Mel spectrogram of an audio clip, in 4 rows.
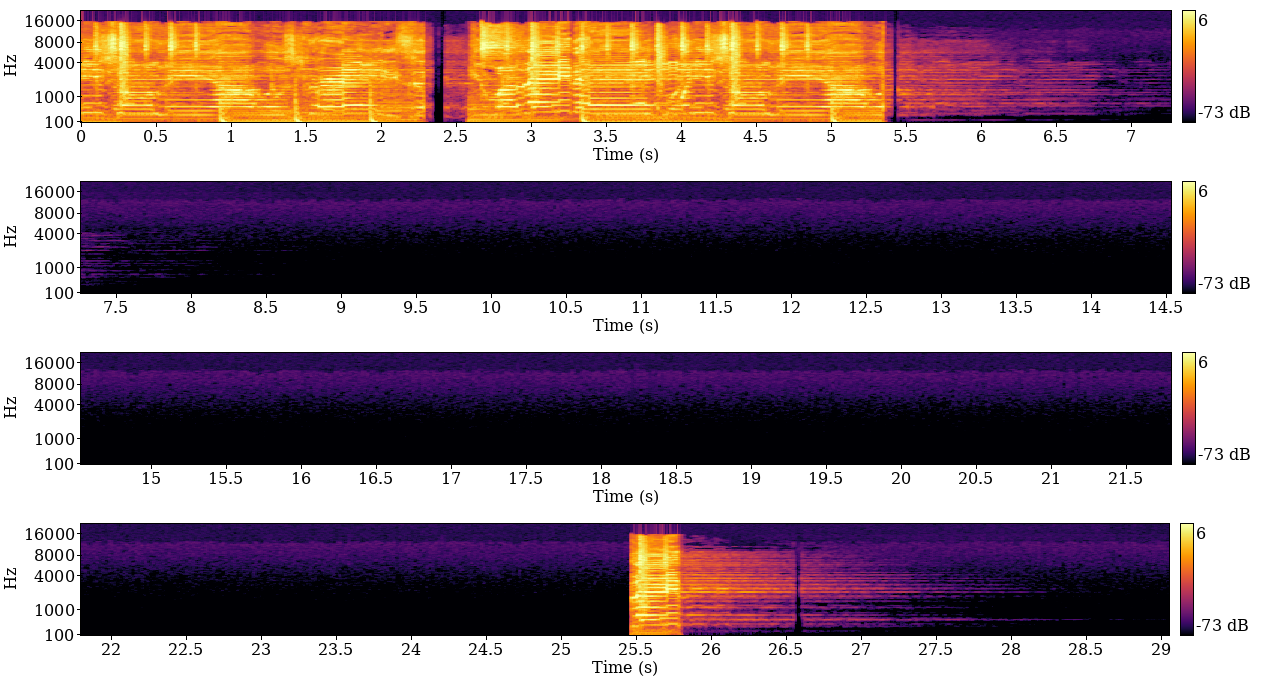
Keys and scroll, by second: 4.7 typing, 6.6 alt+shift+d, 13.7 typing, 16.3-17.3 typing, 24.8 typing.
